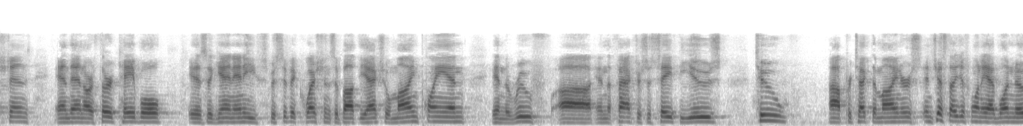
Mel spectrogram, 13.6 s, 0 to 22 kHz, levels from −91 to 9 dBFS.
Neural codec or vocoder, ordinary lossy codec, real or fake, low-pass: codec, 16 kHz in and 24 kHz out, 1 kbps, XY-Tokenizer; AAC, 32 kbps; fake; 7.2 kHz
